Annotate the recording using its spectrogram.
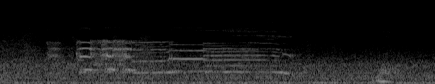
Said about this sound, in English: Cock-a-doodle-doo.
